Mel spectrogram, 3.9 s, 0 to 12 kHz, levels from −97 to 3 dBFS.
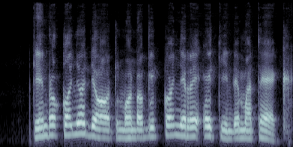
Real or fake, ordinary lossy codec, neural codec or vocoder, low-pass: fake; none; codec, 24 kHz, 3 kbps, HILCodec; none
